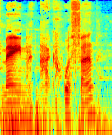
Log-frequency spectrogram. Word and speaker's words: Maen Achwyfan: Yeah, so as you can see, we've got the, I think it's called or pronounced Maen Achwyfan.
